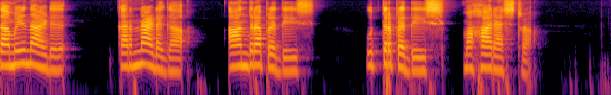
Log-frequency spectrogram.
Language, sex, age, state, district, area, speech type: Malayalam, female, 18-30, Kerala, Malappuram, rural, spontaneous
